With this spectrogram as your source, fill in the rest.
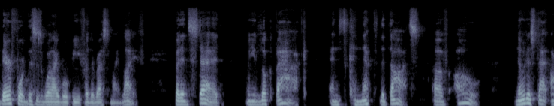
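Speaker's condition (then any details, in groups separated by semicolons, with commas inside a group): No condition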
